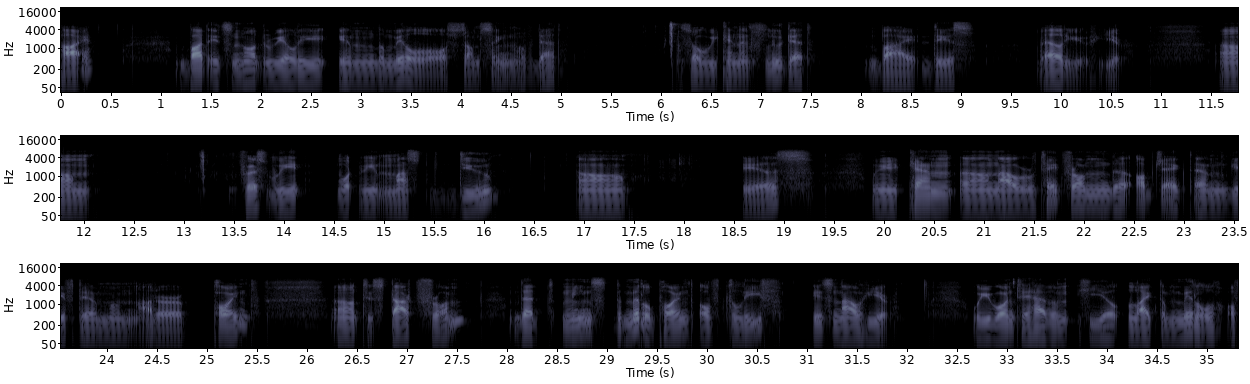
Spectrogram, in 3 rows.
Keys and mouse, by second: 0.4 middle click, 16.8-18.0 middle drag, 18.0 ctrl+z, 28.7 KP_1, 29.4 middle click, 31.9-35.3 middle drag.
